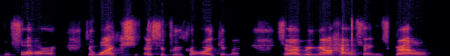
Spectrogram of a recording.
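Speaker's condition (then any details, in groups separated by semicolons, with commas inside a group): Cerebral palsy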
